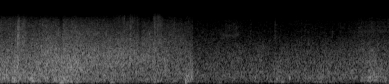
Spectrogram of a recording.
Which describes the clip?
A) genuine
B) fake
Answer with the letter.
A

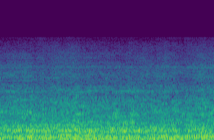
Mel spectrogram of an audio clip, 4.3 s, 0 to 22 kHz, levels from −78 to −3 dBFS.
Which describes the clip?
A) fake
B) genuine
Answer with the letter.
A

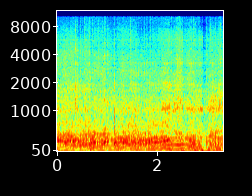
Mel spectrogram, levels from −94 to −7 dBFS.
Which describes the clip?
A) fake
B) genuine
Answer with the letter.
A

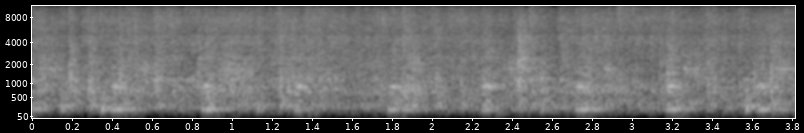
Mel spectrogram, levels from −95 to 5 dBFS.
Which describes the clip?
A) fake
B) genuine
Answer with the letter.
B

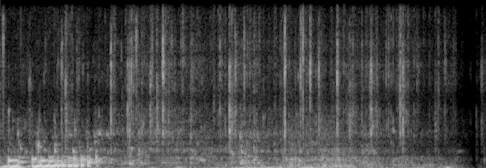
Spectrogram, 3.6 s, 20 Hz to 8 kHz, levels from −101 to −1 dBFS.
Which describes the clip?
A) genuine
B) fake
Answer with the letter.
A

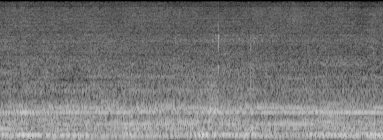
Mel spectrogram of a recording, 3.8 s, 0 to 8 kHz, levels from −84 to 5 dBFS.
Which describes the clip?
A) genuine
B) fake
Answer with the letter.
B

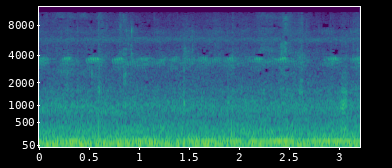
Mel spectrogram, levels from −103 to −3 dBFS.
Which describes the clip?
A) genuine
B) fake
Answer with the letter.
A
